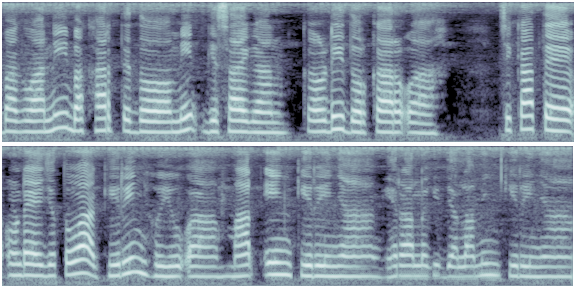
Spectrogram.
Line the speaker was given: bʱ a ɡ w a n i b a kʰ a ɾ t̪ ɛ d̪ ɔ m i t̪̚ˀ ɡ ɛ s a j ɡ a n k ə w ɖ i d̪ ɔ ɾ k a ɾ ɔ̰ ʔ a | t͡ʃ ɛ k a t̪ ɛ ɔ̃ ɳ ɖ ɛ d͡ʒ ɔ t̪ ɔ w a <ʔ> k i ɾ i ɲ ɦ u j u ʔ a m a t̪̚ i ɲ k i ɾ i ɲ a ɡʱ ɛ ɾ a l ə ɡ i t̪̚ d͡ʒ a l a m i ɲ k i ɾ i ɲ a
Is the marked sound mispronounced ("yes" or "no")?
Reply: no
